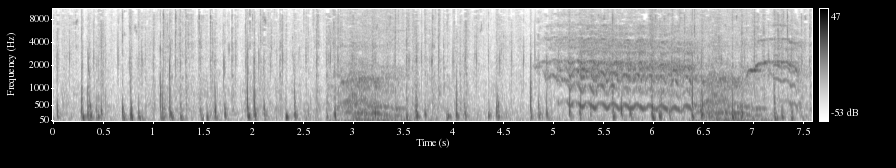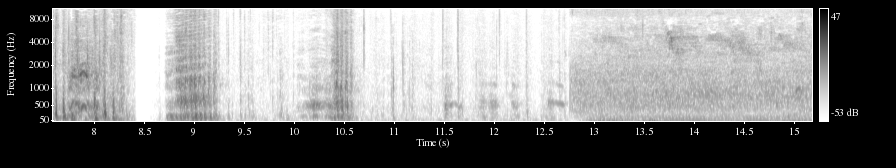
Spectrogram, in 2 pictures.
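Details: Horses trotting with busy clip-clop hoofbeats while quavering, vibrato-laden whinnies sound in the first half; then a few separate snorts or short calls and quieter background noise.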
